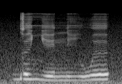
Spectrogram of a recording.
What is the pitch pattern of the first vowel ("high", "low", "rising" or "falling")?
high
